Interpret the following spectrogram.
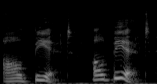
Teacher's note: this word has three syllables and the stress is on that second syllable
